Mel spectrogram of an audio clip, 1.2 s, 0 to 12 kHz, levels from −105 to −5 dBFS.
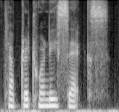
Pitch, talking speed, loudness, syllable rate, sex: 190 Hz, 150 wpm, -16 LUFS, 4.8 syllables/s, female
